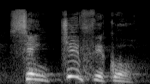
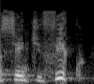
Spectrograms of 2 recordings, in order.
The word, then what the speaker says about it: científico: proparoxítona agudo no a científico com agudo no ID tífico proparoxítona P antepenúltima sílaba sem acento ficaria científico que é a primeira pessoa do singular do presente indicativo do verbo cientificar e por fim líquido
